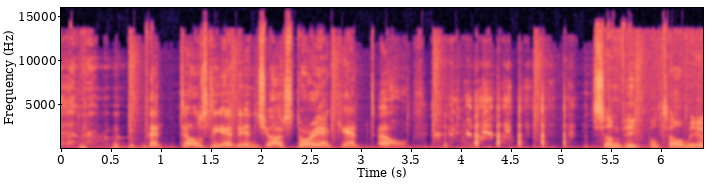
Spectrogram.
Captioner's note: laughs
